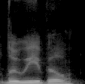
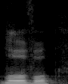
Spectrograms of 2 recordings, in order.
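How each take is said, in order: First: The name is said in a rejected pronunciation. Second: The name is said in the endorsed pronunciation. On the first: The speaker calls it wrong. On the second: The speaker calls it right. "that's how you say it"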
